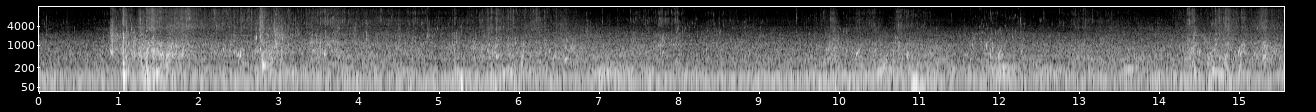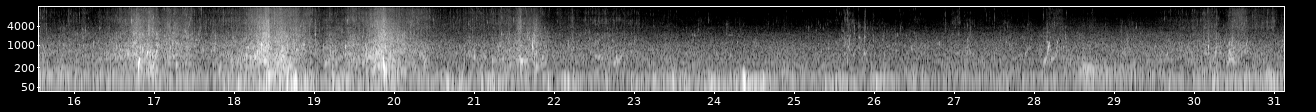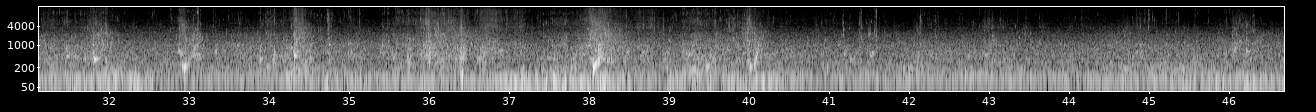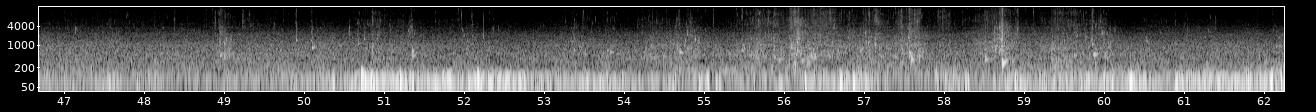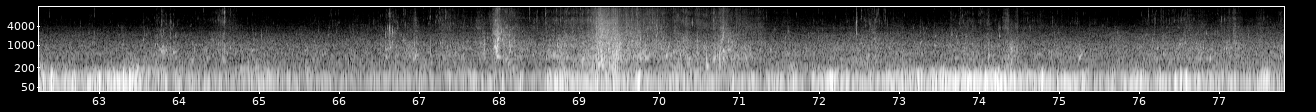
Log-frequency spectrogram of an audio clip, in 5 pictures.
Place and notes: monheim, rhein bei hochwasser
frühjahr 07 nachmittags - rheinhochwasser ruhig und langsam ziehend, gluckern bei umspültem anlegestand - monoaufnahme direkt mikrophonie
soundmap nrw - sound in public spaces - in & outdoor nearfield recordings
